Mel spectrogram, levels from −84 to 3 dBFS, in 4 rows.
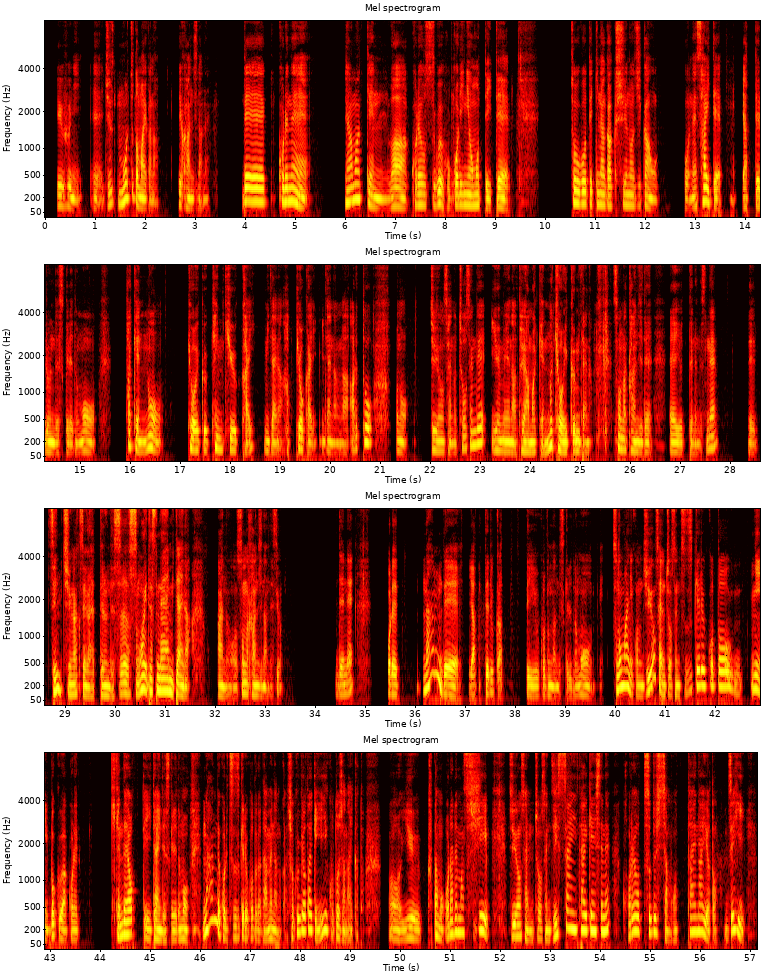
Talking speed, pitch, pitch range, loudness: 315 characters per minute, 120 Hz, 100-165 Hz, -24 LUFS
